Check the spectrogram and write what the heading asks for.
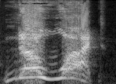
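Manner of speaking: high, loud demand; loud shout. Real, not acted. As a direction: throw it back loud. Yelling at the soundboard.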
